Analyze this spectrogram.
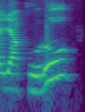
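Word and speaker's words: يَكْفُرُ: Bisa yakfuru, bisa yukafiru. Ya. Dari fil kafaro yukafiru. Kalau fa-nya bersida bertasdid, kafaro yukafiru. Kalau fa-nya nggak ada sidanya, kafaro yakfuru.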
